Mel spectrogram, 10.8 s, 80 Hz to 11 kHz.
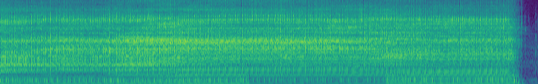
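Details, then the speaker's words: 1/5 scale petrol RC car, small two-stroke, carb primed, no choke, after pull-starting: steady high-pitched buzz for ten seconds, then cuts off cleanly; runs evenly and sounds healthy. "Couple pulls, a few more pulls, and then one big pull. Until you hear it start."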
